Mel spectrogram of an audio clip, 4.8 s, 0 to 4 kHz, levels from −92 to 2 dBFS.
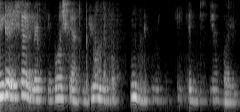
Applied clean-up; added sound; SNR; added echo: neural mask model DeepFilterNet 3.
